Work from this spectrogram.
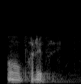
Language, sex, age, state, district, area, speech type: Manipuri, male, 60+, Manipur, Churachandpur, urban, conversation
